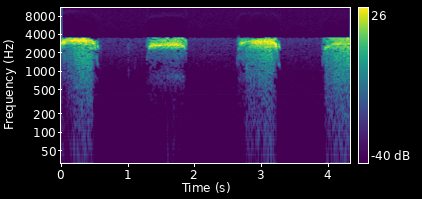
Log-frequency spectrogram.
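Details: Barn owl owlets in a nest cavity at Audubon Starr Ranch, California, contesting prey in the small hours: four rasping, wheezy screeches about half a second each, evenly spaced, over a faint steady hum.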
